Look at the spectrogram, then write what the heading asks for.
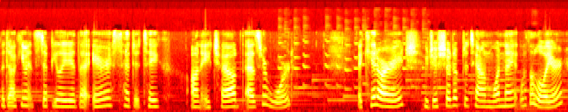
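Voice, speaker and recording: A woman's voice: on the high side, moderate pace, gravelly, dull audio, faint music behind. A woman voicing a young female reporter who shares rumors in a chatty, knowing way. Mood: gossipy.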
